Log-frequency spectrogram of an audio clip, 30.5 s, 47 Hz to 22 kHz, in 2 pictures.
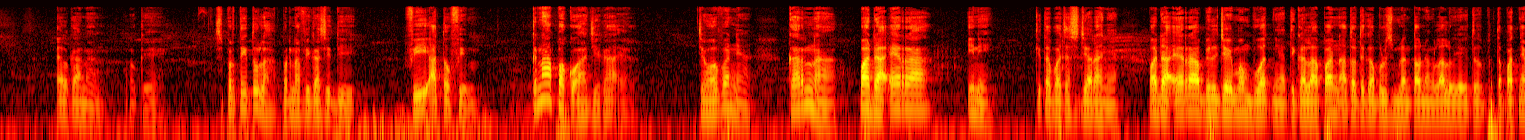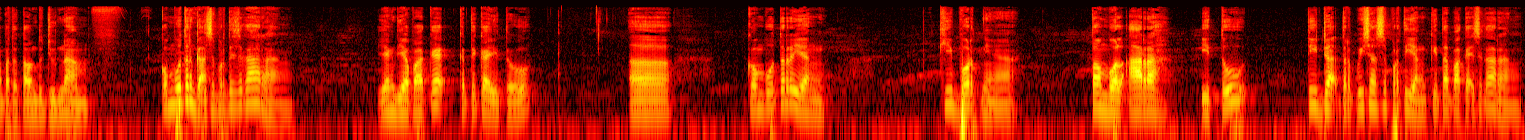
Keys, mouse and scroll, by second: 1.5 j, 2.1 l, 2.9 h, 10.2 scroll down 2, 22.3 click.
